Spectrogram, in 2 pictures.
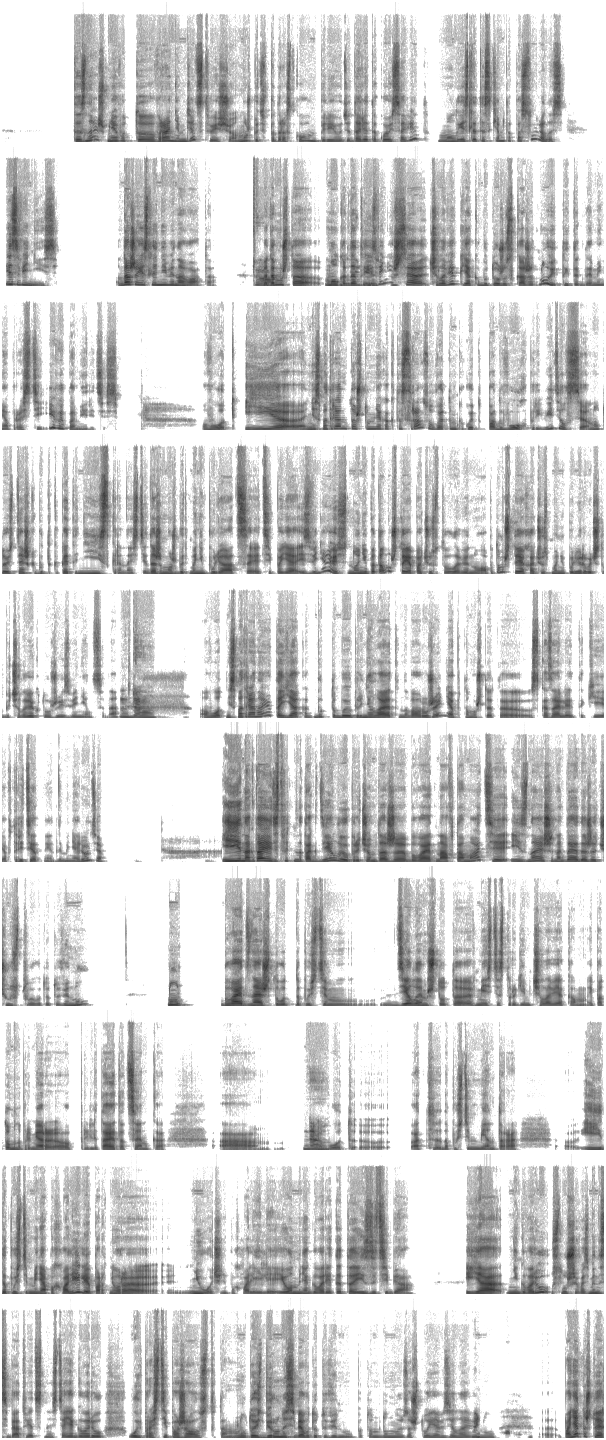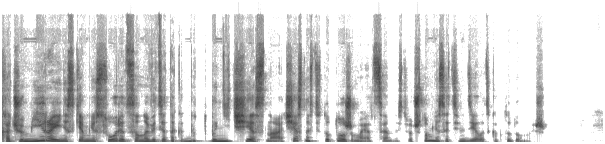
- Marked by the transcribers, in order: other background noise; tapping
- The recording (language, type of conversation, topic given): Russian, advice, Почему я всегда извиняюсь, даже когда не виноват(а)?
